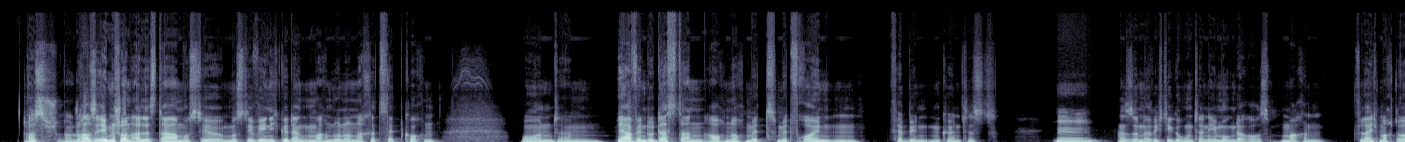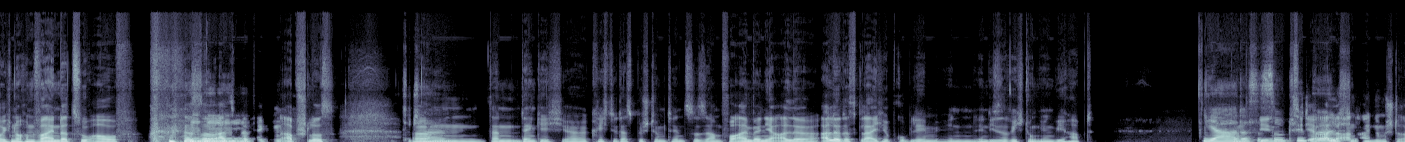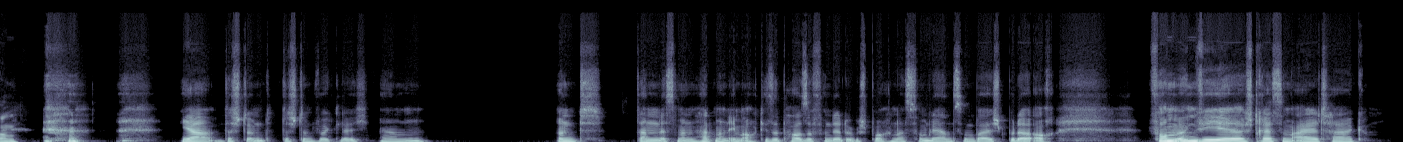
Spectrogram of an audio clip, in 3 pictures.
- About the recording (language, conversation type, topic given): German, advice, Wie kann ich meine Essensplanung verbessern, damit ich seltener Fast Food esse?
- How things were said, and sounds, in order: chuckle; other background noise; chuckle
